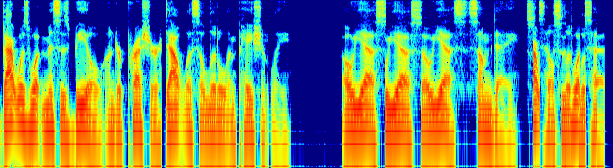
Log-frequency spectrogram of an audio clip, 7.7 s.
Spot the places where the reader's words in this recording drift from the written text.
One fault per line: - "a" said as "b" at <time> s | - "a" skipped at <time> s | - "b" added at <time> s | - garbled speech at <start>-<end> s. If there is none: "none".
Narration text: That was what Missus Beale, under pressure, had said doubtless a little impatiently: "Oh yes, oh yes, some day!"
- "had said" skipped at 2.0 s
- "yes" added at 4.8 s
- garbled speech at 6.6-7.6 s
